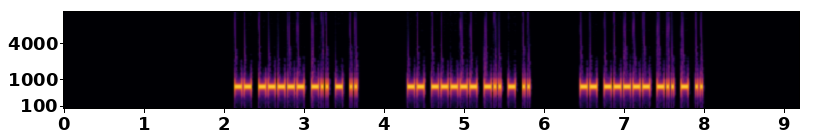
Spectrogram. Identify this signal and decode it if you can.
Morse code, heard as a keyed tone, about 37 wpm, 700 Hz. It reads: M0DTI M0DTI M0DTI
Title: DXCC-100 Call Signs - 5 Characters - Repeated 3x - 40wpm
